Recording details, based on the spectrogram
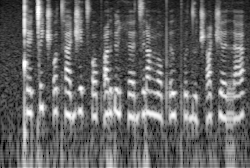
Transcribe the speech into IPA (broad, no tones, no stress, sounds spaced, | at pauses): ǃ ɛ ǀ e t͡ʃʼ ɔ tʰ a d͡ʒ ɛ t͡sʼ ɔ pʼ ɑ ɾ ʊ ɗ ə i̯ h ɜ d͡z ə ɾ ɑ ŋ ɔ pʼ ə u̯ pʼ ʊ d ʊ t͡ʃʼ ɑ t͡ʃ ɜ r a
